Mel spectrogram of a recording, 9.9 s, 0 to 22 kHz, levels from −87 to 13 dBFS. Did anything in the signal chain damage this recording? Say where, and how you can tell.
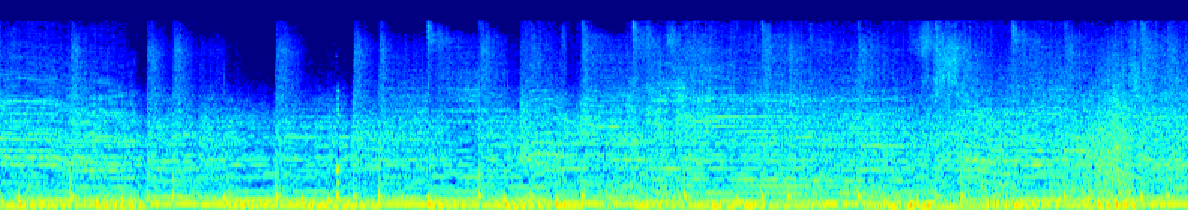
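Yes, damaged data in a compressed stream at 2.80–2.83 s and 6.73–6.77 s: the decoder loses frame sync and searches for the next frame header, producing brief disruptions.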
